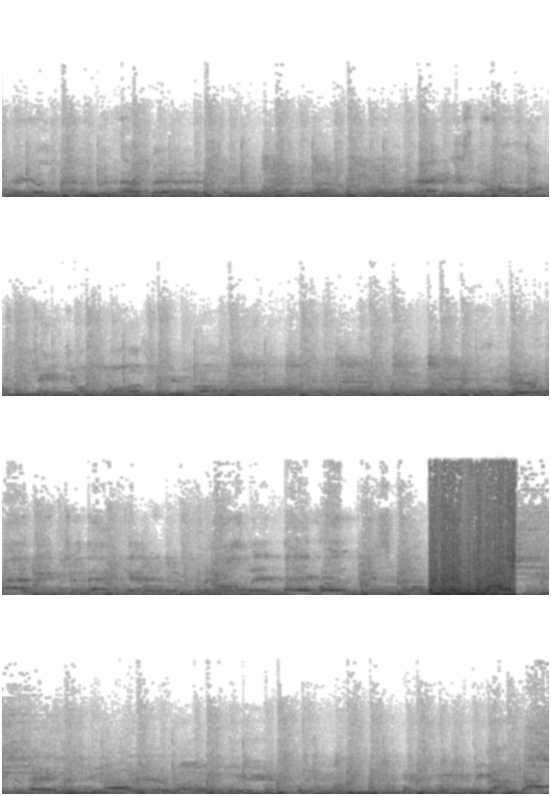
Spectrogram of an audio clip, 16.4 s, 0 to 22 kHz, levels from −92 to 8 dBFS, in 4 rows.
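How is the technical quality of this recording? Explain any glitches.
There is one serious glitch. From 11.41 to 12.05 s the sound turns into a loud, harsh, buzzing block. This is float read as integer. The likely cause is 32-bit float samples being read as 32-bit integers. Each sample's sign and exponent bits then set its value, so the waveform flattens into a near-square shape at an almost fixed, high level. Background noise becomes as loud as the wanted sound, yet the pitch can still be followed.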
